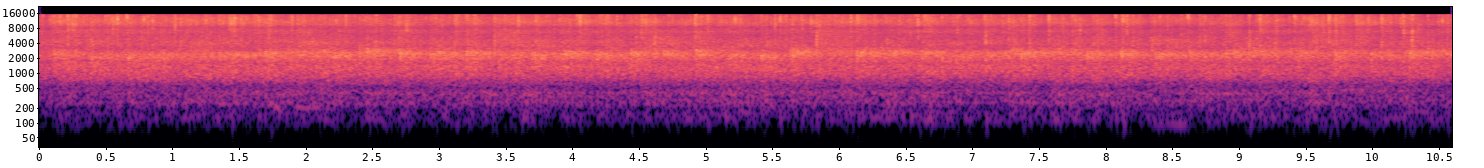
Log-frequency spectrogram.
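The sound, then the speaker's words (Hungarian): A large audience applauds both parliamentary candidates at the end of a debate, steadily for about ten seconds, a dense, even wash of many hands clapping at once with no voices over it. “Egy nagy tapsot szeretnék kéne a közönségtől mindkét képviselőjelöltnek.”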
